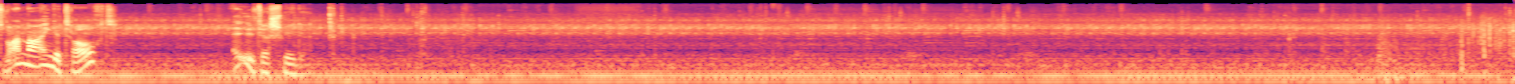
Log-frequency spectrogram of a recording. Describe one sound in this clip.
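A diesel engine hums steadily with a low drone.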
